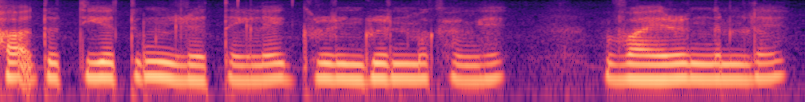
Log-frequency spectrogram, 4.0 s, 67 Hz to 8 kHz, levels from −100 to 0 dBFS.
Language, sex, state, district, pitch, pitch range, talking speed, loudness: Wancho, female, Arunachal Pradesh, Longding, 205 Hz, 200-215 Hz, 210 wpm, -17 LUFS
